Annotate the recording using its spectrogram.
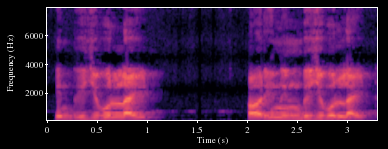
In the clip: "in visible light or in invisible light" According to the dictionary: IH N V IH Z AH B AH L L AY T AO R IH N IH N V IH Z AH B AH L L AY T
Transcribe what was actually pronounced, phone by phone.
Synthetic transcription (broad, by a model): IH N B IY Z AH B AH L L AY T AO R IH N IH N B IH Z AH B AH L L AY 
